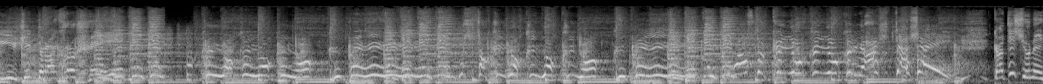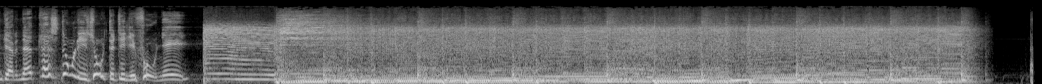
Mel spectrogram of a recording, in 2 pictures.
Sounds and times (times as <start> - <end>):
Music: 0.0 - 9.7, 12.4 - 20.4
Speech: 8.6 - 12.4.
